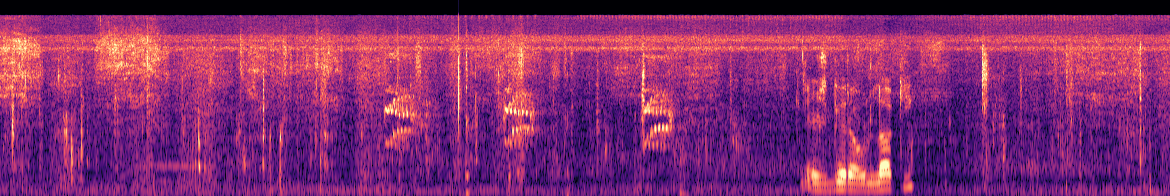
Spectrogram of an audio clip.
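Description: Cattle crunch and chew feed pellets close by.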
